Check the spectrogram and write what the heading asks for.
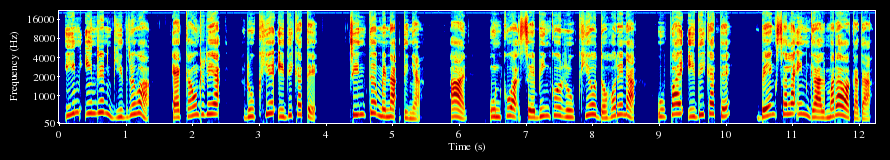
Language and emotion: Santali, fearful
